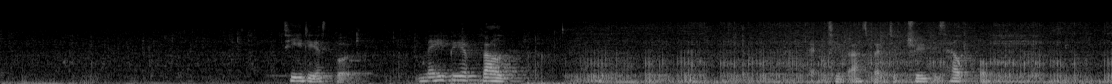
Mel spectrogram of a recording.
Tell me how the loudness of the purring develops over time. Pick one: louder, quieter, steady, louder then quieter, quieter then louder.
louder.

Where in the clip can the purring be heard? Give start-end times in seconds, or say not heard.
0.0-11.0.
